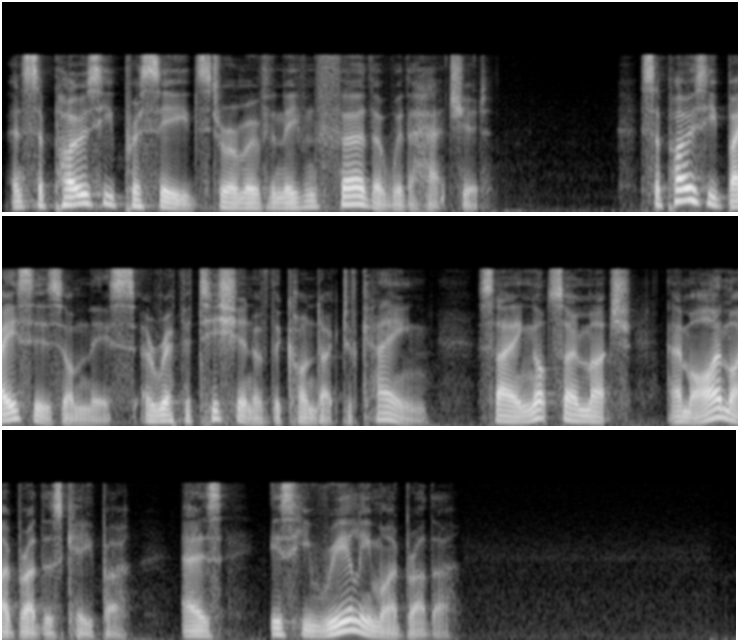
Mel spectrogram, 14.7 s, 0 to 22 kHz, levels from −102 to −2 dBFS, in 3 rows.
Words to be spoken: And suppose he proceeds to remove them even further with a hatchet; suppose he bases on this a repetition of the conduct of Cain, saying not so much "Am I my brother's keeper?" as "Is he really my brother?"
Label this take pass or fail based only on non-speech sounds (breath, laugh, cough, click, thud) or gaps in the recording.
pass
